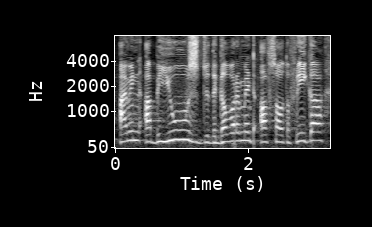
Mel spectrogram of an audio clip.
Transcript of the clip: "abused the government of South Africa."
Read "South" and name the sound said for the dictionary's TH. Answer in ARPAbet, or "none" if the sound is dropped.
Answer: T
